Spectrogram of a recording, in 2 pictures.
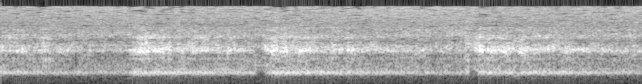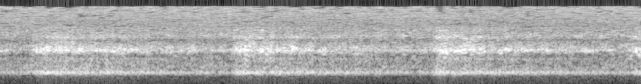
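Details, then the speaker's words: Boeing Starliner capsule speaker, microphone held next to the speaker: a hollow ping pulsing about once a second over a steady mid tone, a sonar-like pulsing noise of unknown source. "it was kind of like a pulsing noise almost like a sonar ping"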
